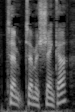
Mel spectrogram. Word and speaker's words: Tymoshenko: Tymoshenko. Yeah, usually, even though it's an O in the end, Ukrainians, unlike Russians, usually don't pronounce it as an O. It's more of a Yevtushenko.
